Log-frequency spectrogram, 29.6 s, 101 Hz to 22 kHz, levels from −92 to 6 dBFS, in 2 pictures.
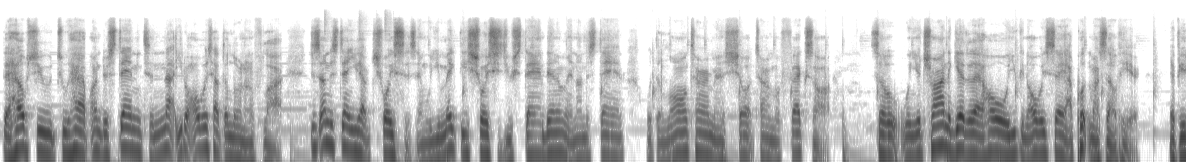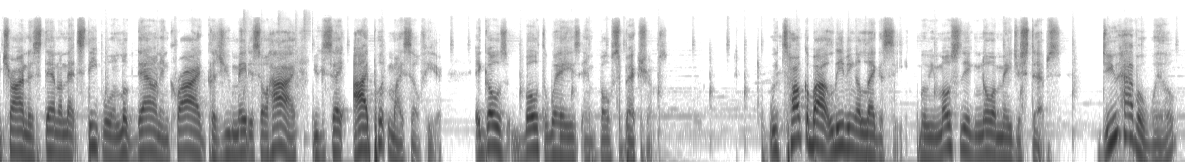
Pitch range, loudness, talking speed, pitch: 115-145 Hz, -27 LUFS, 225 wpm, 125 Hz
